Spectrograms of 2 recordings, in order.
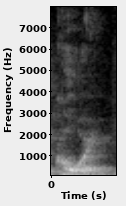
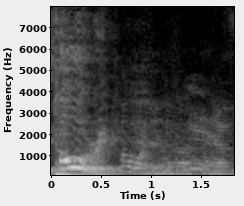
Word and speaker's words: Tory: Ever since I was growing up, Brother Tory, I will always call you Corey, but it's Tory.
